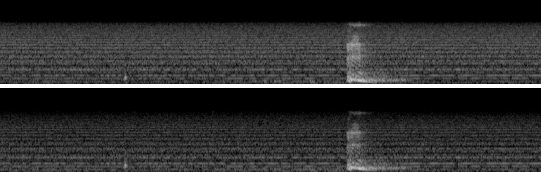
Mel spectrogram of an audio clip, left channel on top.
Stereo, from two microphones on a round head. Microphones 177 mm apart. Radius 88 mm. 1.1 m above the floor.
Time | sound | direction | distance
0.0 | a drone | 55° left (ahead or behind) | ?
1.2 | a whoosh | 5° right (ahead or behind) | ?
3.5 | throat clearing | 50° left (ahead or behind) | ?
